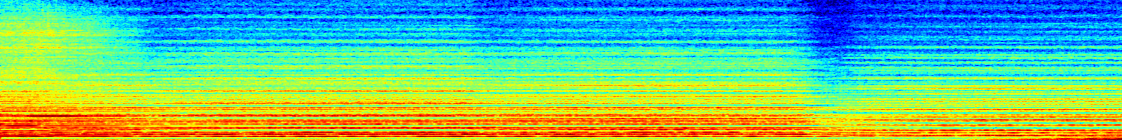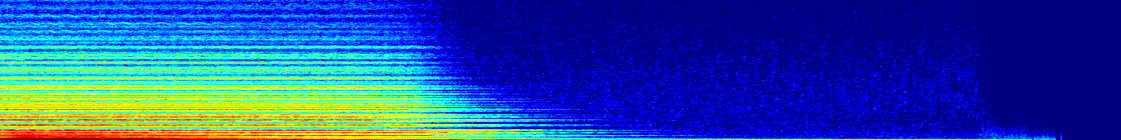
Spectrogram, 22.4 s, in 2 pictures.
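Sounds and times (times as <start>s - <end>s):
string instrument: 0.0s - 16.3s.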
